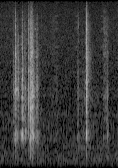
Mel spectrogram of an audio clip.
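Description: Plastic VHS cassette shell clicking as it is handled in the fingers: a short flurry of clicks about a quarter second in, then one sharp click near the end.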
